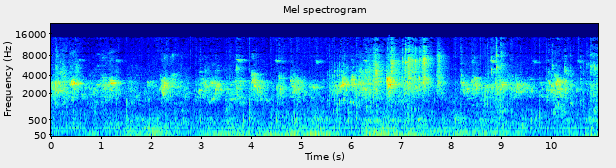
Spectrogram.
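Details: Pet budgerigars warbling and chirping in a busy flock, irregular bursts of scratchy notes with brief lulls between them.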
